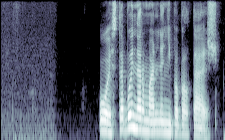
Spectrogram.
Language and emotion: Russian, neutral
